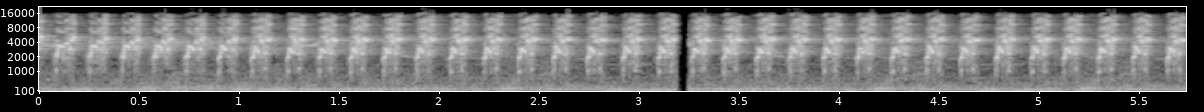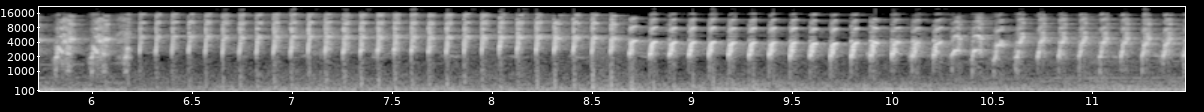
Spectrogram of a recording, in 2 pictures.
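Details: Long 'ngekek' chatter from a lovebird, made of dense rapid chirps. The chirps slow a little and then quicken again into a thinner, higher stream of repeated notes.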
